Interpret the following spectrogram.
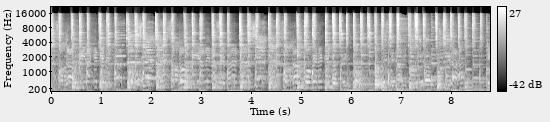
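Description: Live Colombian tropical dance orchestra playing an up-tempo number, with accordion and timbales over a bass-heavy, steady dance beat.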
